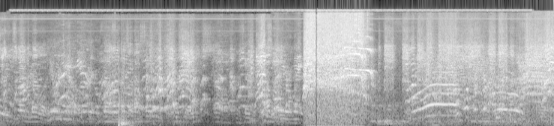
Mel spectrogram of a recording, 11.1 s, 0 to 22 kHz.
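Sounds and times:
rising vocal cry: 0:08.2 - 0:09.2.

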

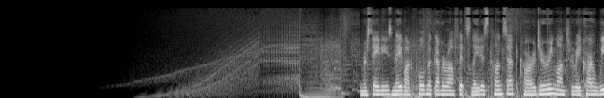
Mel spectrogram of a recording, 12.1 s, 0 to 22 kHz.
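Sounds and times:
synthesized rising sweep: 0:02.4 - 0:08.7.

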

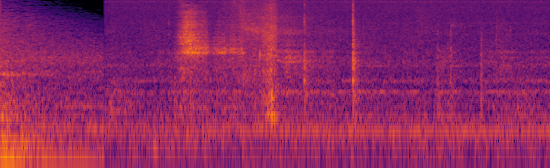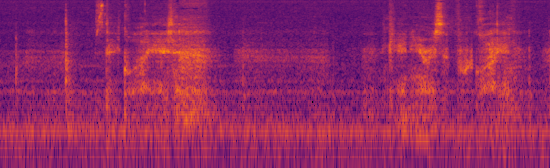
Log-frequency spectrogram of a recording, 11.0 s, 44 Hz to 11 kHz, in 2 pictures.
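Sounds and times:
steady low hum: 0:00.0 - 0:11.0
person whispering: 0:06.5 - 0:07.5, 0:09.3 - 0:10.8.

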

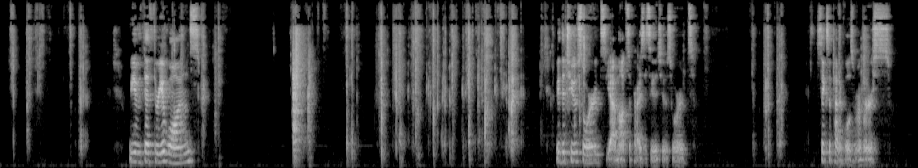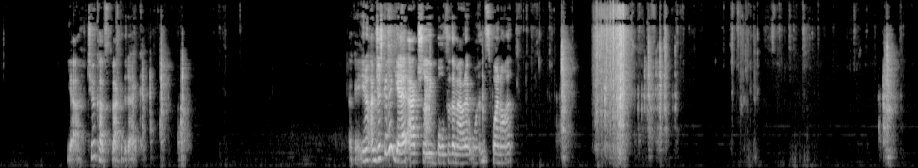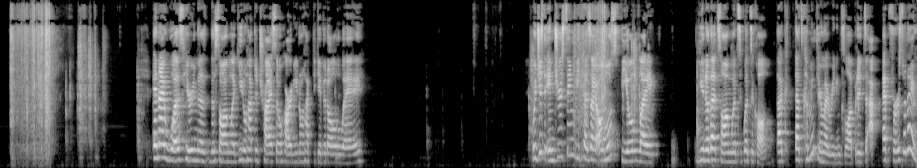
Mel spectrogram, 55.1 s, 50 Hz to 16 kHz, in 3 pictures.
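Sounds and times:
cards being shuffled: 0:00.1 - 0:01.8, 0:04.0 - 0:04.5, 0:05.8 - 0:11.1, 0:15.0 - 0:15.7, 0:28.6 - 0:32.0, 0:32.9 - 0:34.6, 0:36.0 - 0:38.9, 0:47.4 - 0:49.5
papery card swipe: 0:30.2 - 0:31.2, 0:36.9 - 0:37.9.

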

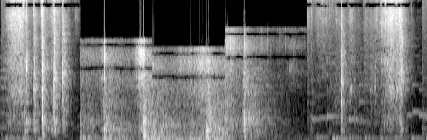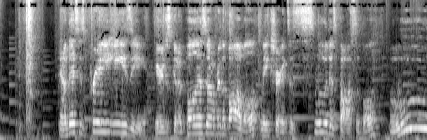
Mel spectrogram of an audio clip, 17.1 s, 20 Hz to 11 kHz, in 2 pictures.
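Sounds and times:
cling wrap crinkling: 0:06.2 - 0:08.2.

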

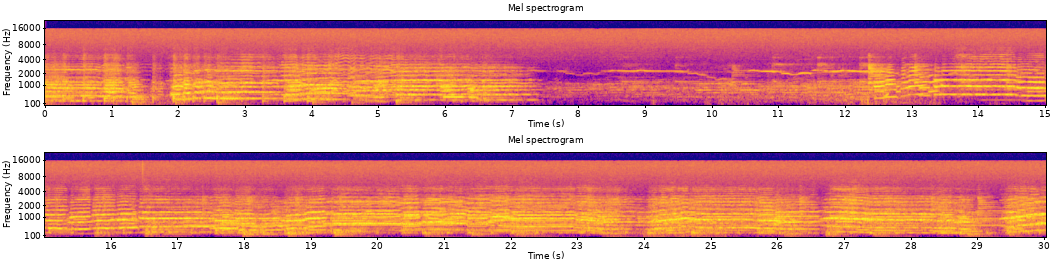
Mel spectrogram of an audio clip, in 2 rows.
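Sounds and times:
brass band playing: 0:00.0 - 0:07.6, 0:11.6 - 0:30.0.

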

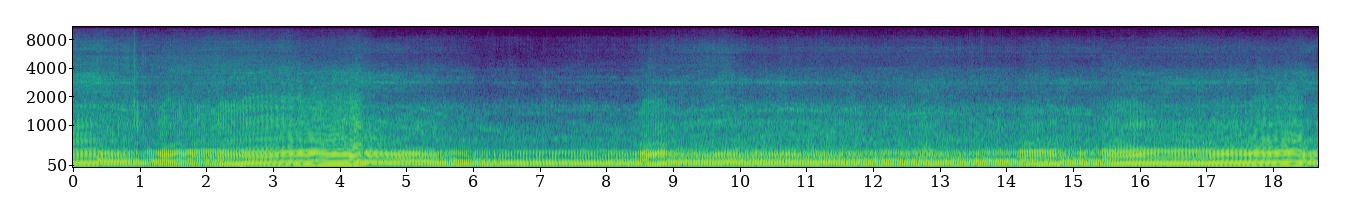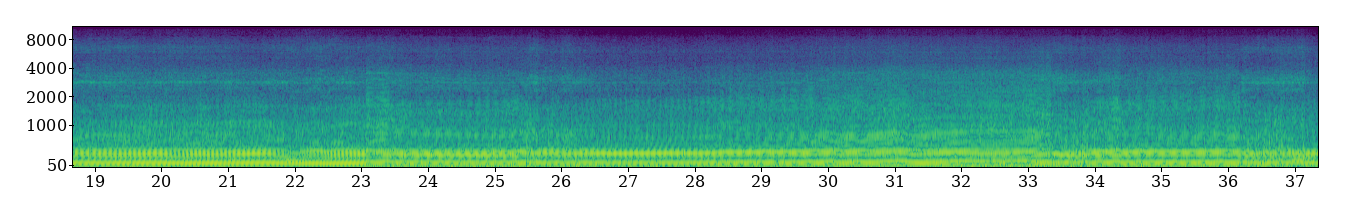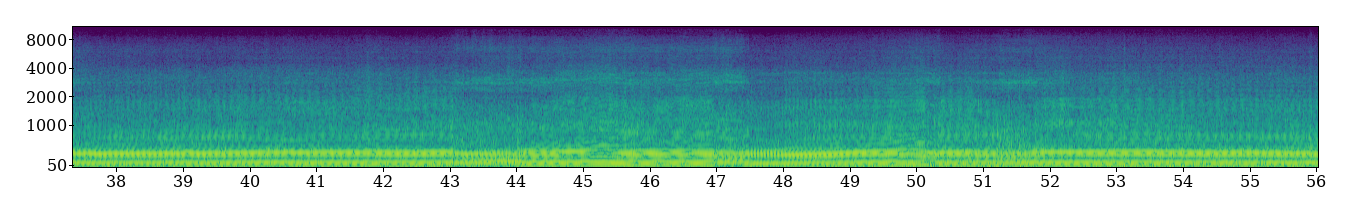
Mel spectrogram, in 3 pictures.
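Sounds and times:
motorbike engine accelerating: 0:00.0 - 0:56.0.

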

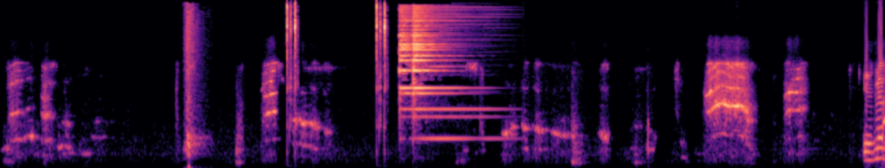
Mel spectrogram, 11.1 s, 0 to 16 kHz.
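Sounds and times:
click: 0:04.7 - 0:04.9
bright bell ding: 0:04.8 - 0:06.5.

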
